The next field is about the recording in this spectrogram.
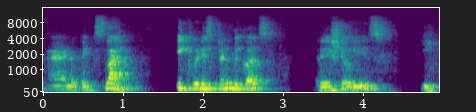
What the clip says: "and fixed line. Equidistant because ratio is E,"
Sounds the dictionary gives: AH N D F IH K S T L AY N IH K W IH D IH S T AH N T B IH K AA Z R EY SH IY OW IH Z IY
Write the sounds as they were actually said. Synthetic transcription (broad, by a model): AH N D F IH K S L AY IH K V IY D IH S T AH N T B IH K AA Z R EY SH IY OW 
